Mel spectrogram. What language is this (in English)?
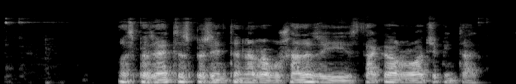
Catalan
